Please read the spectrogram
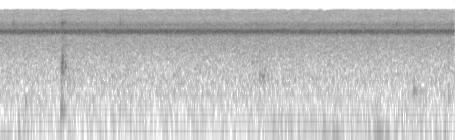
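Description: Crickets trilling steadily at night, one continuous high-pitched tone, faint under a low background hiss.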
